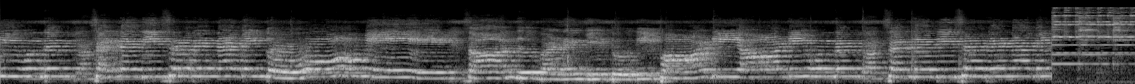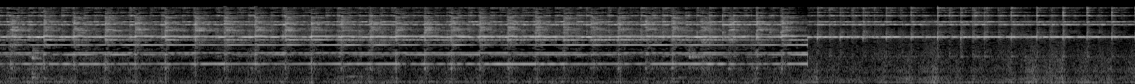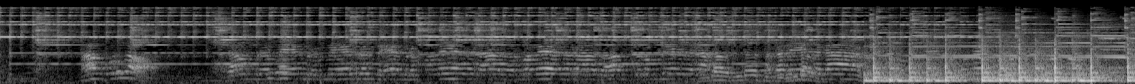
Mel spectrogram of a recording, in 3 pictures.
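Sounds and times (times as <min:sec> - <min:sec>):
bell rung rapidly: 0:10.5 - 0:34.0.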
